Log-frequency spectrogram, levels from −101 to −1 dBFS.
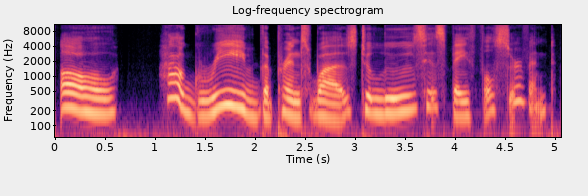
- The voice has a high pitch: Yes, high, 200 Hz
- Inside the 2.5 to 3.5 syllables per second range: Yes, 3.4 syllables/s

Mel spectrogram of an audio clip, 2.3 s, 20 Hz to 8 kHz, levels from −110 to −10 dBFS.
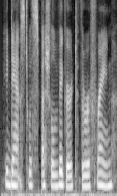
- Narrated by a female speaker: Yes, female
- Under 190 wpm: No, fast, 205 wpm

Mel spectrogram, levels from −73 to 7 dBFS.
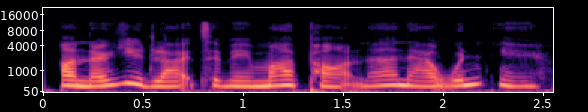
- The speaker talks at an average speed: No, fast, 260 wpm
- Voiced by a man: No, female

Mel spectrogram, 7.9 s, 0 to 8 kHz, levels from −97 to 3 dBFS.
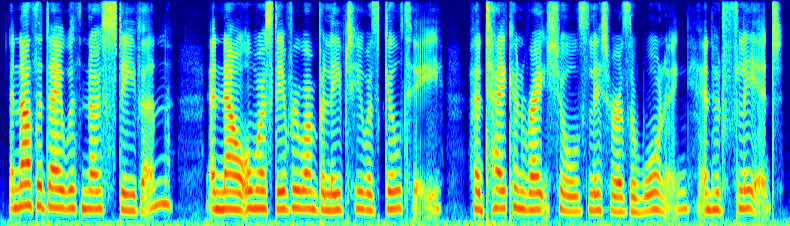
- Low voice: No, high, 225 Hz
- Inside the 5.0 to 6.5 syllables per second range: Yes, 5.4 syllables/s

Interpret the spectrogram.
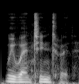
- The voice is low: Yes, low, 110 Hz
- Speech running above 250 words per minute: Yes, fast, 305 wpm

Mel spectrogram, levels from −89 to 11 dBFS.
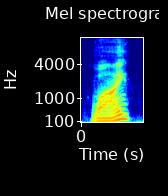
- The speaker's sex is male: Yes, male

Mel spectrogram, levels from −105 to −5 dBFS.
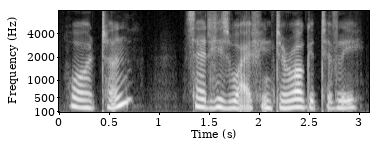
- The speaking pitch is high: Yes, high, 225 Hz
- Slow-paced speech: Yes, slow, 95 wpm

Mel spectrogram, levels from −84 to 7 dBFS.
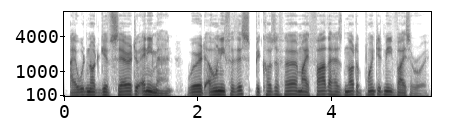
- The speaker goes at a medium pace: No, fast, 250 wpm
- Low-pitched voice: Yes, low, 110 Hz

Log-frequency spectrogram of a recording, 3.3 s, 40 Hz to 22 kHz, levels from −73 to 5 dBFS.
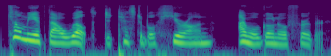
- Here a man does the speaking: No, female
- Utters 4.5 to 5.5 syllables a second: No, 5.9 syllables/s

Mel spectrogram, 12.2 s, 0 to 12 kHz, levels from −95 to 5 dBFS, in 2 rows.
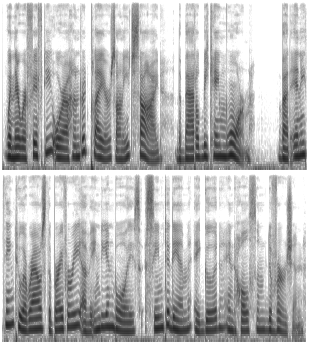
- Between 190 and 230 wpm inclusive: No, average, 160 wpm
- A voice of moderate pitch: Yes, medium, 175 Hz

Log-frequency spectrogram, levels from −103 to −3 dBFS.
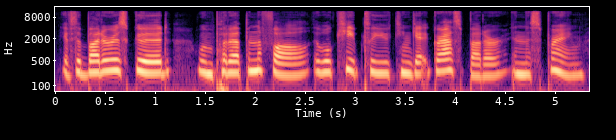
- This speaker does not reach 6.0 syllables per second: Yes, 5.1 syllables/s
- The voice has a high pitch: Yes, high, 230 Hz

